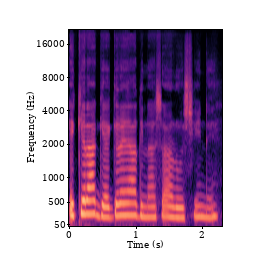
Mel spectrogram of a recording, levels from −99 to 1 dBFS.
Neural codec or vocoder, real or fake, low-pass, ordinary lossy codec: codec, 44.1 kHz, 7.8 kbps, DAC; fake; none; none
